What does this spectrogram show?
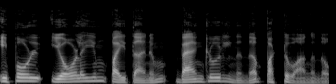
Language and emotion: Malayalam, neutral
